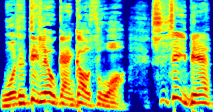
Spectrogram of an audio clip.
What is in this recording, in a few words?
upgrade, zh-hant; Cookie Run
